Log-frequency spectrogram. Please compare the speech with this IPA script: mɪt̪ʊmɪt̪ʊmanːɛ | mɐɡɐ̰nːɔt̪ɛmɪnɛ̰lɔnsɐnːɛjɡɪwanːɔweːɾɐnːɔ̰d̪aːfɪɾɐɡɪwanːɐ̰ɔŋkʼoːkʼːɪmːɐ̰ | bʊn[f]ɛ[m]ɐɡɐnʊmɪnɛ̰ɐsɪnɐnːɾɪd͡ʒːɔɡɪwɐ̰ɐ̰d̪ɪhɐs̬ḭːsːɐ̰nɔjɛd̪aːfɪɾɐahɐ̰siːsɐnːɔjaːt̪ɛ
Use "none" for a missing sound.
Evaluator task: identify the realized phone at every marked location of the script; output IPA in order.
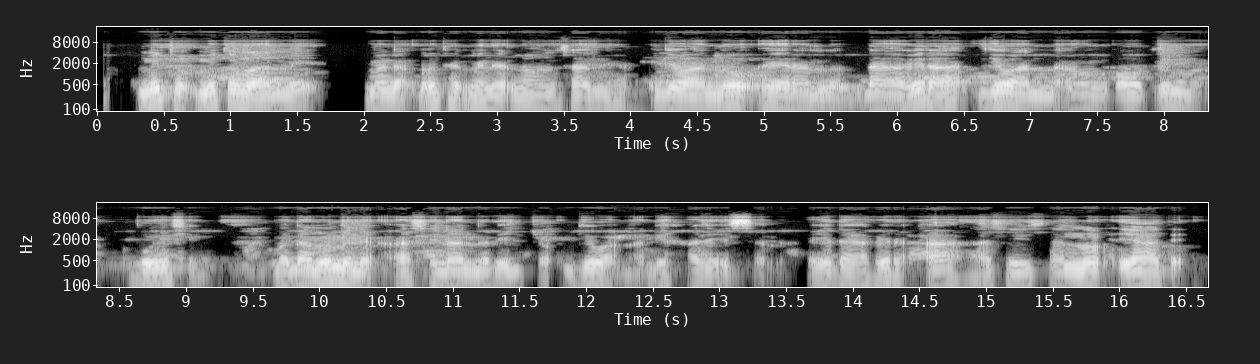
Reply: ʃ, m

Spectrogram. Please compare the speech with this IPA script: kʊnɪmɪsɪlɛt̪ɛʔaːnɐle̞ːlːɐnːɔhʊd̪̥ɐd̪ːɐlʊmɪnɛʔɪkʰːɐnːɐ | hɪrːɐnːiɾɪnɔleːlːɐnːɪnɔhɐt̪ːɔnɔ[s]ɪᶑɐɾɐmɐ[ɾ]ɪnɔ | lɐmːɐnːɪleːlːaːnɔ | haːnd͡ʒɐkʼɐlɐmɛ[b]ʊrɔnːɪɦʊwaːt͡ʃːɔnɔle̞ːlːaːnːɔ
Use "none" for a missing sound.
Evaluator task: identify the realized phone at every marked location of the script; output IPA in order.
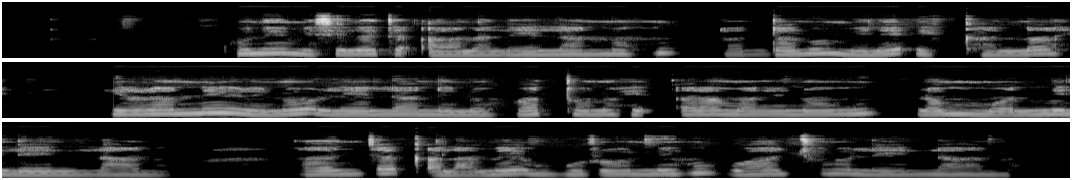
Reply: h, ɾ, b

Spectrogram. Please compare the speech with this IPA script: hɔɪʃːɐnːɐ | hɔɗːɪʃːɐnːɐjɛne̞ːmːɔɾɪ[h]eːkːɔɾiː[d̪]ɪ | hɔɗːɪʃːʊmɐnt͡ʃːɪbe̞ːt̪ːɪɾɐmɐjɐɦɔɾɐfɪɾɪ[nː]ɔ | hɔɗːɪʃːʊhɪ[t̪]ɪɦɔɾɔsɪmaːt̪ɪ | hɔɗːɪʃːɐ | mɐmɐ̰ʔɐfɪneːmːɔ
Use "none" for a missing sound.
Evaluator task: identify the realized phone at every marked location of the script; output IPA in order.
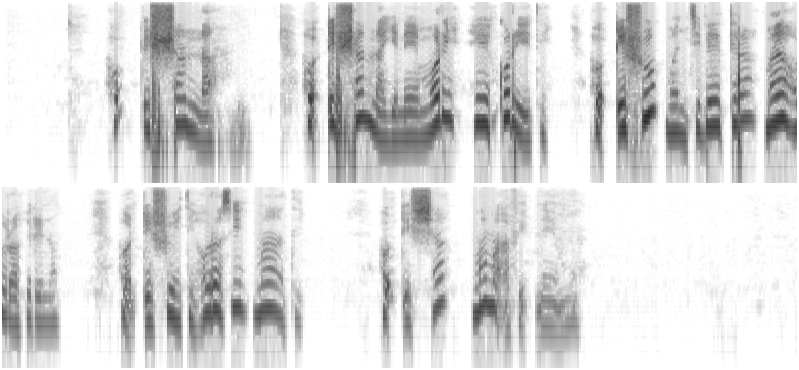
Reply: h, t̪, n, t̪

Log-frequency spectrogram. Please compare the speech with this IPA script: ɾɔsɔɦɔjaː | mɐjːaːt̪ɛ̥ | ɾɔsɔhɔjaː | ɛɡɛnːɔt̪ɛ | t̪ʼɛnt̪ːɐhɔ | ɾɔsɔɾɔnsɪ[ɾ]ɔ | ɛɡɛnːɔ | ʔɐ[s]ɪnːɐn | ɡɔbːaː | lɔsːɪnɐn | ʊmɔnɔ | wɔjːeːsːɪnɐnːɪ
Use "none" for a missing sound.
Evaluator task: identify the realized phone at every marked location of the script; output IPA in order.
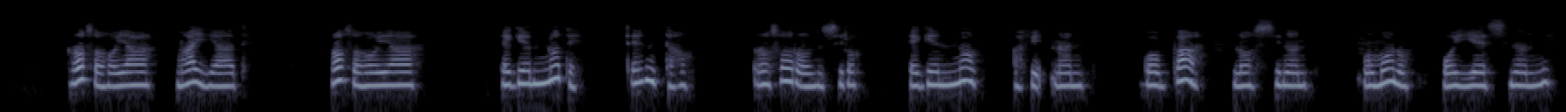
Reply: ɾ, f

